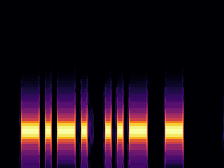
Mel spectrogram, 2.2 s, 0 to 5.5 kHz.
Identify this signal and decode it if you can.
Morse code, heard as a keyed tone, about 20 wpm, 600 Hz. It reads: CUT
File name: the old man and the sea part 2 20wpm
